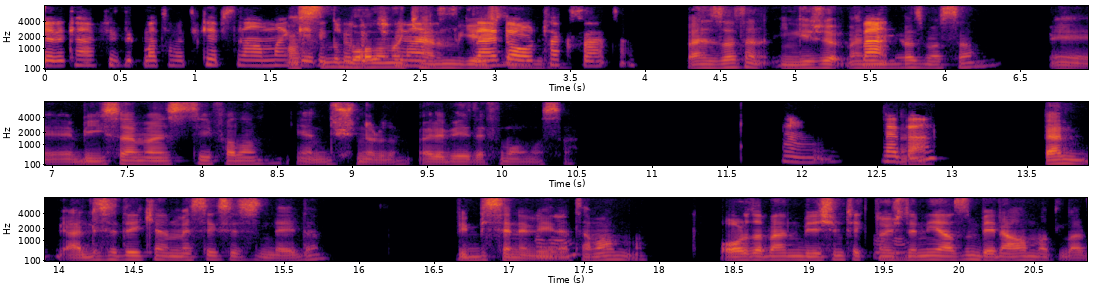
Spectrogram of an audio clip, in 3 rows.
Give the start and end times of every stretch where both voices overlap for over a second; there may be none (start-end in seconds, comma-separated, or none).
1.6-3.5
